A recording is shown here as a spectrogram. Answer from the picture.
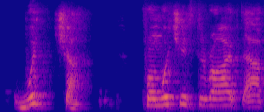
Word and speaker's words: Wicca: creed of Wicca, or in pronunciation in the ancient Norse language, witcha, from which is derived our current word witch.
